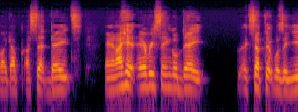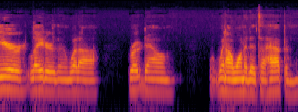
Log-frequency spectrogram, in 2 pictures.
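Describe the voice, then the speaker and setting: With a Southwest Virginia accent, a man speaks in fairly even intonation over a quiet background. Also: fairly high pitch for a man, moderate pace. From US South, Southwest Virginia. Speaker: former food truck owner, raw vegan. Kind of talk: casual interview. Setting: live stream video call.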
